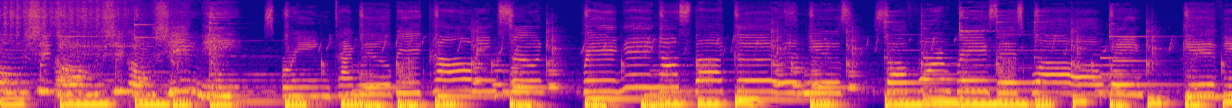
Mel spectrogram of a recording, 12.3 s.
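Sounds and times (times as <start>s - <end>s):
English children's song: 0.0s - 12.3s.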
